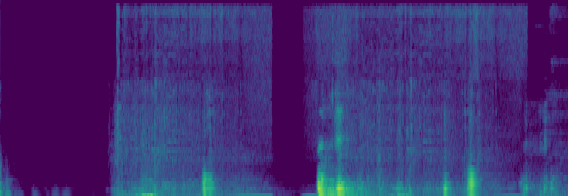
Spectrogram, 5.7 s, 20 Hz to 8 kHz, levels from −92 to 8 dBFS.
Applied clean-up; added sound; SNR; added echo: neural mask model DeepFilterNet 3.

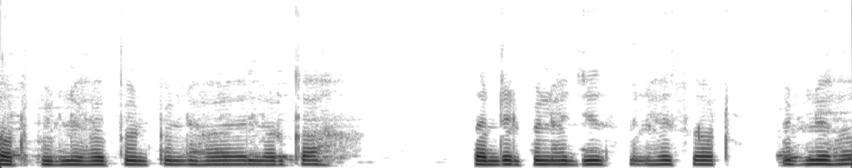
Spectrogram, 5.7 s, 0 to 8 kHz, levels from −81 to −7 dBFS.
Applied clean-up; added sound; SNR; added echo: none; none; none; none.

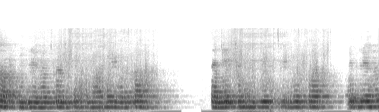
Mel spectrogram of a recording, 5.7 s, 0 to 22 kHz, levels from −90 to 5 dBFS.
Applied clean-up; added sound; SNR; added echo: neural separator model SepFormer DNS4.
